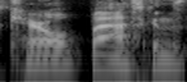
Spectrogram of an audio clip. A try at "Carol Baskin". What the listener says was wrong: I'm pretty sure it's Carol Baskin. It's not Baskins.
